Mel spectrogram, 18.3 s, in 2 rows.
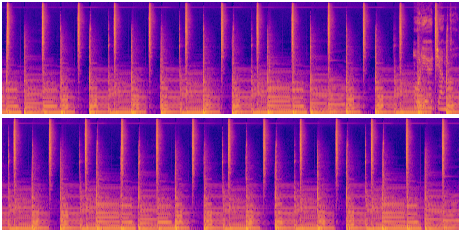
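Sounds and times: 
jazz voiceover background music loop: 0.0 - 18.2.

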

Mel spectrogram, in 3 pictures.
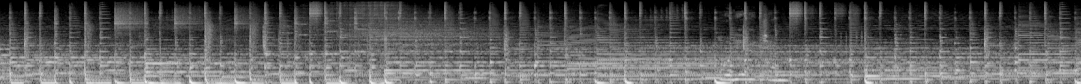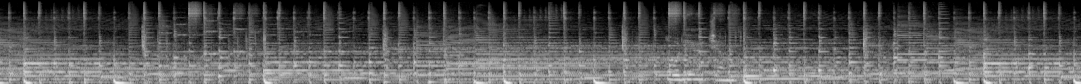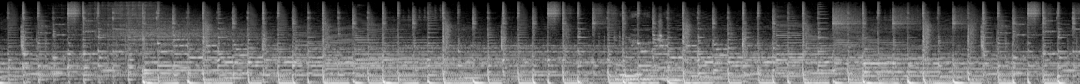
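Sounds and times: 
ambient electronic documentary music: 0.0 - 32.4.

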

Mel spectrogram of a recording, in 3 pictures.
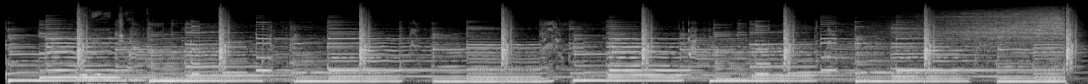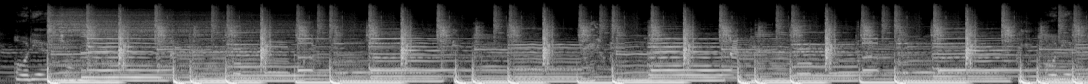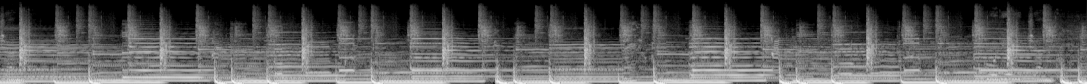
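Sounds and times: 
lofi music: 0.2 - 32.6.

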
